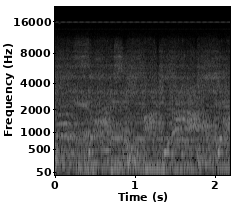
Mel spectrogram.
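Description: Live hard rock band playing loud: electric guitars, bass and drums, with a singer yelling over them.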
